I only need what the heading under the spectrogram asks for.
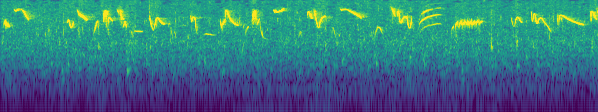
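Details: Sanger bird song used as a tutor recording for training Murai Batu, Kacer, Cucak Hijau and young sanger birds, with trickling water: rapid high whistled notes, sharply rising and falling slurs, in a dense varied stream.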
